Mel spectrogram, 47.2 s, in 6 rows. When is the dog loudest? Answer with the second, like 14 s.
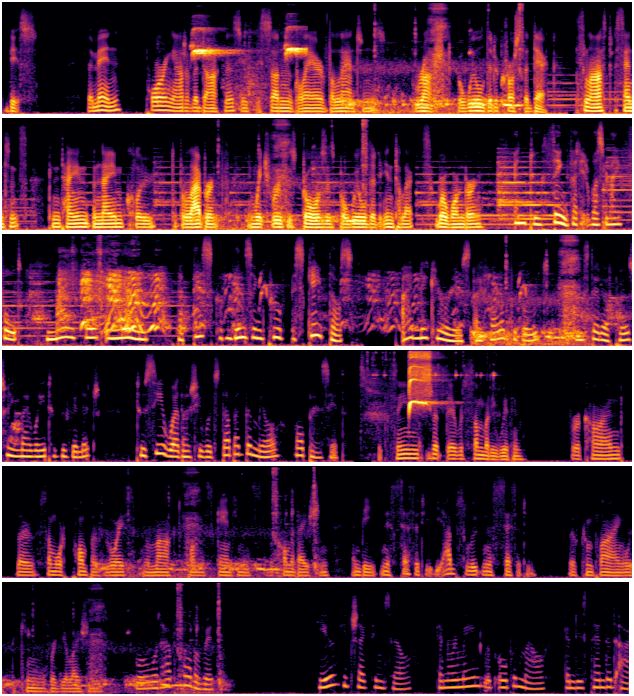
17 s.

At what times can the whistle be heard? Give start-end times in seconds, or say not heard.
2.4-3.9, 28.2-29.8.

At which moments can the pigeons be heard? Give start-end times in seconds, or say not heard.
4.2-6.5, 10.2-12.5, 21.6-23.2, 32.6-35.5, 39.3-42.2.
